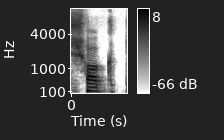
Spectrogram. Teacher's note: এই যে যুক্ত বর্ণ, যুক্ত ব্যঞ্জন বর্ণ থাকার কারণে শক্ত, শেষের তো ছিল ত, কিন্তু তো হয়ে যাবে, ত এর সাথে যে অ আছে সেই অটা এখন ও হয়ে যাবে। এই জন্য শক্ত নয়, উচ্চারিত হবে শক্ত। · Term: সংবৃত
